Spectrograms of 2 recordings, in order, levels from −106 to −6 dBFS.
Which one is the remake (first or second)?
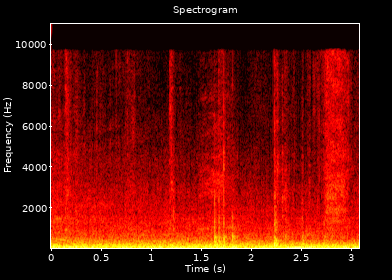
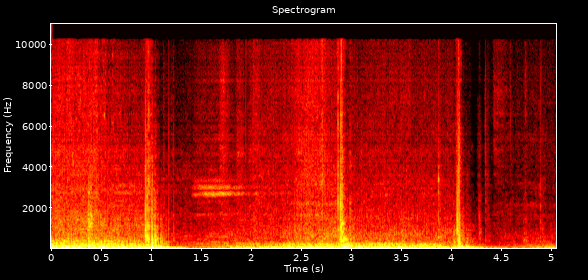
second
